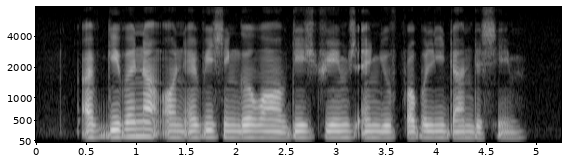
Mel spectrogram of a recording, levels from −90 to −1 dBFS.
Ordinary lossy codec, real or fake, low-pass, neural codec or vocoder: none; real; none; none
